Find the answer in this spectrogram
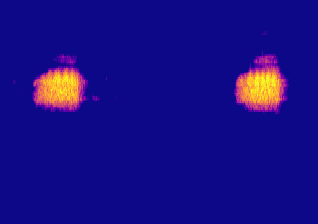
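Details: Brambling song of two long, nasal, buzzing wheezes, each lasting under a second and separated by about three seconds of silence.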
